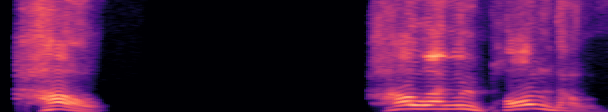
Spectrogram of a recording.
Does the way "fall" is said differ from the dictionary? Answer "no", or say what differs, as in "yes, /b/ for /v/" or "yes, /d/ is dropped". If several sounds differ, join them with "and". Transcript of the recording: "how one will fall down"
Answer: yes, /p/ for /f/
